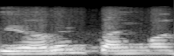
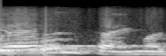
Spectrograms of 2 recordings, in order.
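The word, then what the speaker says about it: aerenchyma: यह एआरएनकाइमा जो है वह, जैसा कि नाम से क्लियर हो रहा है, प्रोनाउंसिएशन में एयर आ रहा है, एयर दैट मींस हवा।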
